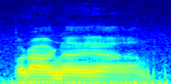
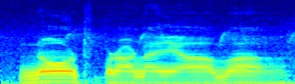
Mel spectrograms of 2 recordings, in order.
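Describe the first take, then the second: First: The word ends without a final vowel. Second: The word ends with a final a vowel. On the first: The speaker calls it right. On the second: The speaker calls it wrong.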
